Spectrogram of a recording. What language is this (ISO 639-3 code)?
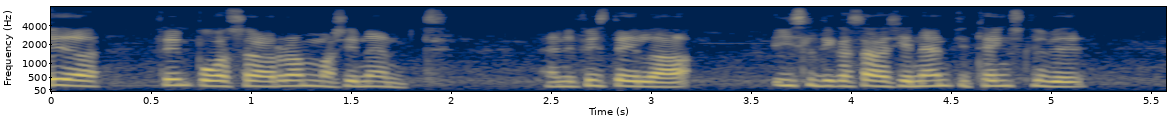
isl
